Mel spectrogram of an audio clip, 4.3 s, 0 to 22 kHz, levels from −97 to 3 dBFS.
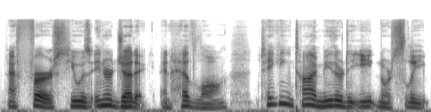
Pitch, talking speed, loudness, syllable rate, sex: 140 Hz, 195 wpm, -20 LUFS, 5.4 syllables/s, male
